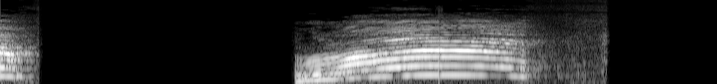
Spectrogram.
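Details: Talkative Savannah cat Sabian looking for Sabina, heard with the tail of one meow and then a single clear meow rising in pitch, level, then fading.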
